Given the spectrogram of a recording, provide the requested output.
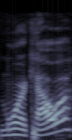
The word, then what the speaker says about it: Morikawa: feet of the cup and then is it pronounced morikawa yeah 23 years old 23.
